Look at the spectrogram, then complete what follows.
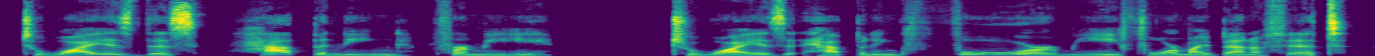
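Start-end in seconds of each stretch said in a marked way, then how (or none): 0.2-2.8 "happening" set apart and leaned on; stress on HAPPENING. Shown as a demonstration. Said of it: "emphasis on each word in the sentence shifts". 3.5-5.6 "for" stretched out and leaned on; stress on FOR. Shown as a demonstration. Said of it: "emphasis on each word in the sentence shifts".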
